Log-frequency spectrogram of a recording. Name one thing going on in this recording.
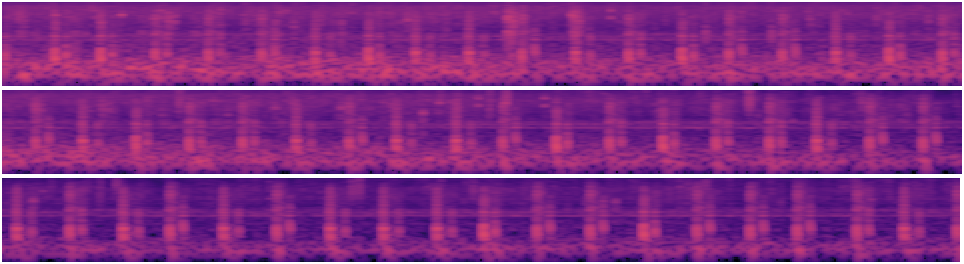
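Quick footsteps run steadily over hard ground.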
